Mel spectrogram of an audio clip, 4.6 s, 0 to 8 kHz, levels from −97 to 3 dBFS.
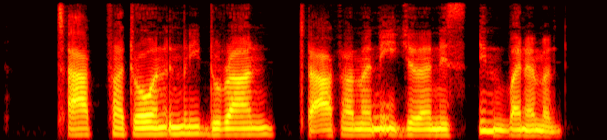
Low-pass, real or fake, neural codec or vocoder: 7.2 kHz; fake; codec, 16 kHz, 0.5 kbps, FunCodec, trained on LibriTTS, 25 frames a second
